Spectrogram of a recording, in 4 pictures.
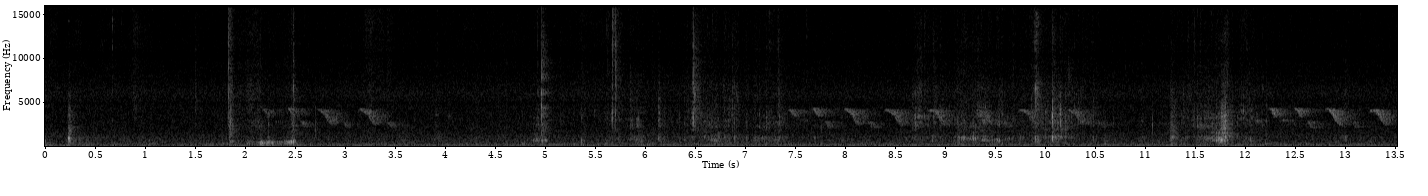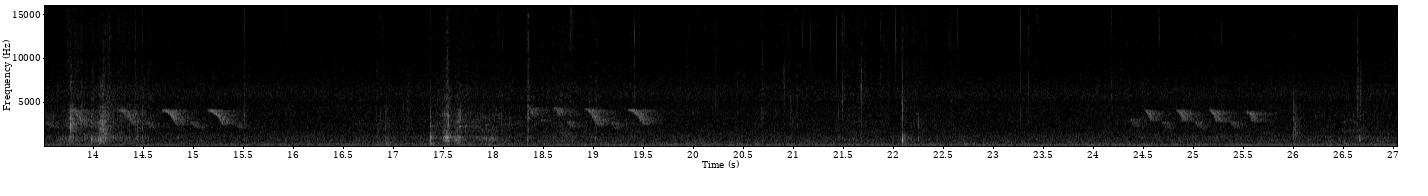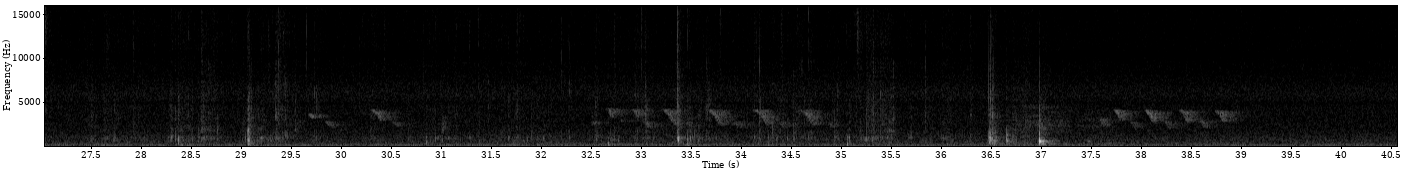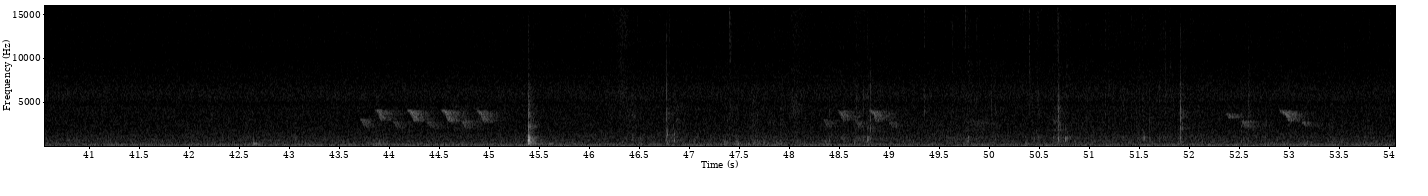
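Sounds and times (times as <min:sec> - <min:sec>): bird chirping: 0:01.8 - 0:03.6, 0:05.6 - 0:15.6, 0:17.4 - 0:19.7, 0:24.2 - 0:25.8, 0:28.3 - 0:39.1, 0:43.7 - 0:45.2, 0:47.4 - 0:53.5.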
